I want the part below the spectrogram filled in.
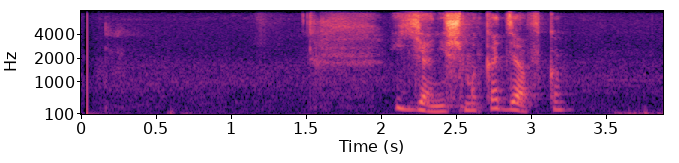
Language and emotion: Russian, angry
